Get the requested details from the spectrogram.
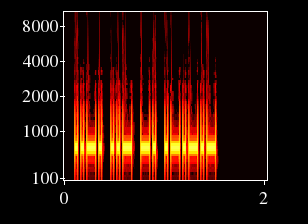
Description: Morse code, heard as a keyed tone, about 40 wpm, 700 Hz. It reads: FUN.
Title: Easy Phrases 40wpm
